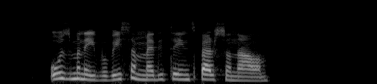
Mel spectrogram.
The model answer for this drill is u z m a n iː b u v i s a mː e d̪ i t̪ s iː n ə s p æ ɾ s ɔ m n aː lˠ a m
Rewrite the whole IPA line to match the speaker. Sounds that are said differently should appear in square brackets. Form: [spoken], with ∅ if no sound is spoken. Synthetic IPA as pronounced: u z m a n iː b u v i s a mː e d̪ i t̪ s iː n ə s p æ ɾ s ɔ [∅] n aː lˠ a m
